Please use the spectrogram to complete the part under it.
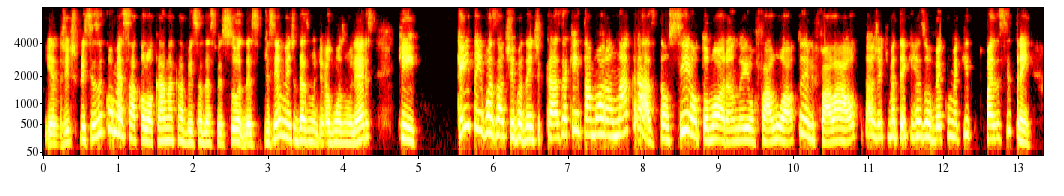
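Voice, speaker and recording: A woman's voice: fairly high pitch, lively intonation, fast talker, dry recording. A woman, speaking bluntly and emphatically in a casual panel discussion.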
